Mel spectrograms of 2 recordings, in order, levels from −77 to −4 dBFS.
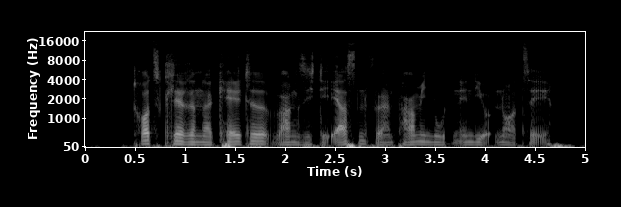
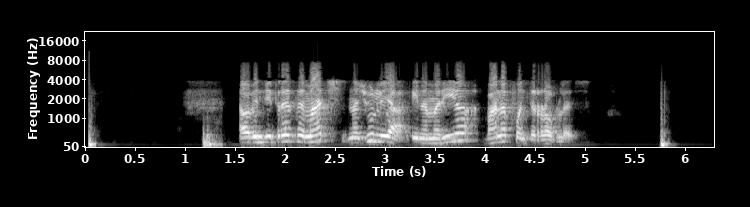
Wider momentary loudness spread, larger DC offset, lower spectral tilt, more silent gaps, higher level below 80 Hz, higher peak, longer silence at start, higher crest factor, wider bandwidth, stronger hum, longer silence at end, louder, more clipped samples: about the same, 11 LU vs 13 LU; neither; about the same, -5 dB/octave vs -5.5 dB/octave; neither; second, -50 dBFS vs -34 dBFS; second, -20 dBFS vs 0 dBFS; first, 0.5 s vs 0.05 s; first, 22 dB vs 14 dB; first, 16.5 kHz vs 7.8 kHz; neither; second, 0.1 s vs 0.45 s; second, -42 LUFS vs -12 LUFS; neither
